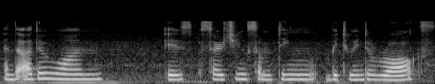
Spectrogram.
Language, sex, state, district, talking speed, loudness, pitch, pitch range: English, female, Nagaland, Dimapur, 140 wpm, -17 LUFS, 230 Hz, 220-240 Hz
